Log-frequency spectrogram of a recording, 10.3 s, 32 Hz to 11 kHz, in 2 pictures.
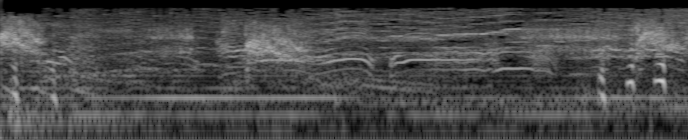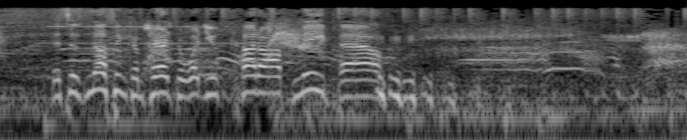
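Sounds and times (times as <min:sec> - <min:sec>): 
laughter: 0:00.0 - 0:01.4, 0:04.4 - 0:10.0
calf mooing: 0:00.0 - 0:10.2
speech: 0:00.1 - 0:00.7, 0:04.5 - 0:08.9.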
